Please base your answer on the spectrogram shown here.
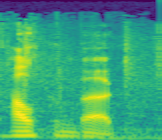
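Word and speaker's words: Hülkenberg: That's what I hear whenever I hear the word Hulkenberg. – Hulkenberg! – And same, similar syllables, isn't it? – Yeah.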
